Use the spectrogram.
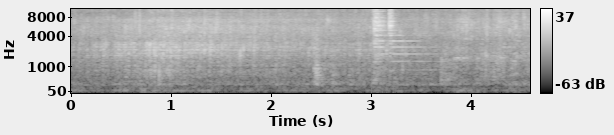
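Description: Potato pieces frying in hot oil for a mutton curry, a steady busy sizzle throughout with a few louder stirring clatters near the end.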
